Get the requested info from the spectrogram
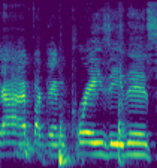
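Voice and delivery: mock crazed, unhinged, drawn-out ranting scream. Retelling getting on the internet: imitating own past screaming. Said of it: "screaming at the top of my lungs".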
